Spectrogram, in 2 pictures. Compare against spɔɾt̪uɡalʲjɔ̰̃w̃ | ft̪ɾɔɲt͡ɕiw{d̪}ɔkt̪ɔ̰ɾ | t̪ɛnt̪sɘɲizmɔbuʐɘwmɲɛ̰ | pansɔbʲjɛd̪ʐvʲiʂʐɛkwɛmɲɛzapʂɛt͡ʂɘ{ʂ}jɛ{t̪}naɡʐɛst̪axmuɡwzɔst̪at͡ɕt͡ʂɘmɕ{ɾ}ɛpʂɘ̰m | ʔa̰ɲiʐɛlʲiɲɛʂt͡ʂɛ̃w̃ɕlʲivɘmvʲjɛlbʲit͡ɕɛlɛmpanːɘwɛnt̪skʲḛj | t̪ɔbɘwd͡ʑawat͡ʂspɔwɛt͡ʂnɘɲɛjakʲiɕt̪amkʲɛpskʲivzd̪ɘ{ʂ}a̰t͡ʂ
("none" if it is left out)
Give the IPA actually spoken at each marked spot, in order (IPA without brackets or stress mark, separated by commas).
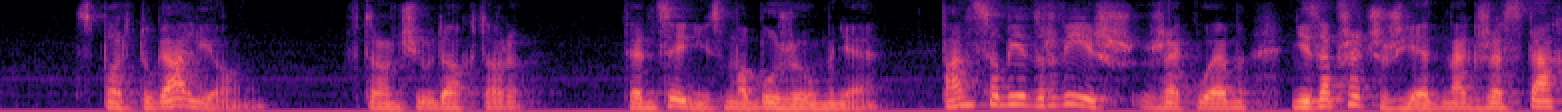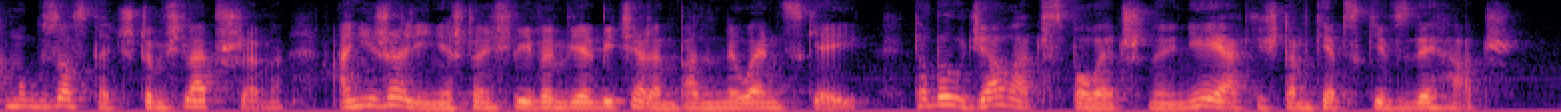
d̪, ʂ, d̪, l, x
